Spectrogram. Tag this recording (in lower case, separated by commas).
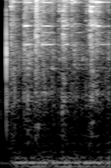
keys jangling, domestic sounds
